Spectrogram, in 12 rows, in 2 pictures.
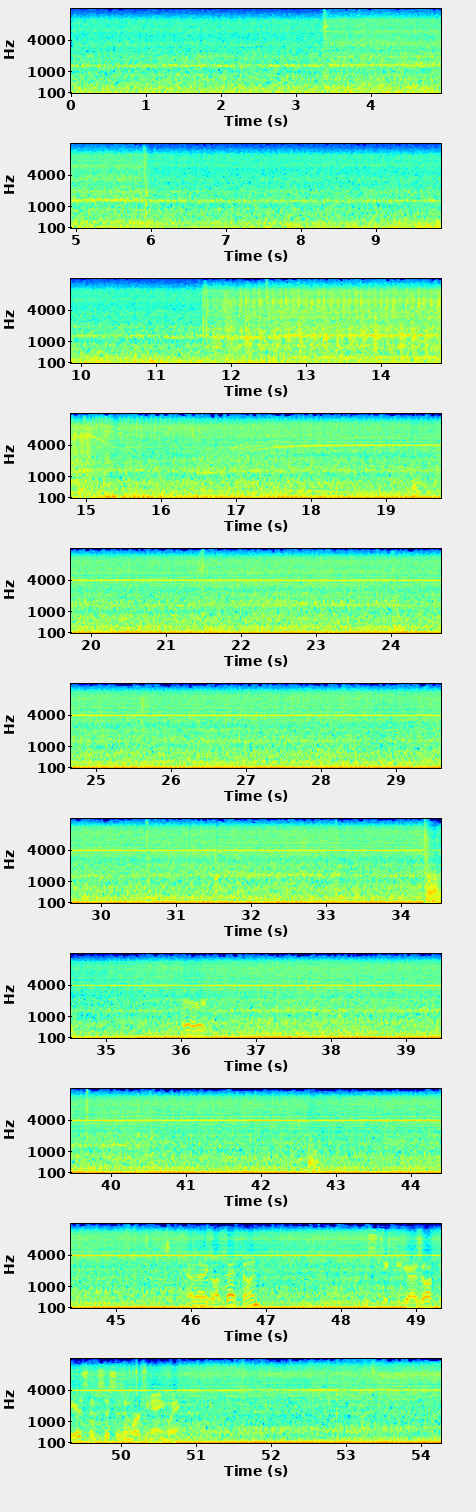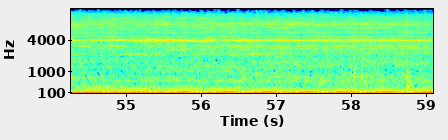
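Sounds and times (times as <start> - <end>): car engine idling: 0.0 - 59.0
high steady whine: 0.0 - 59.0
car engine cranking on starter: 11.6 - 18.2.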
